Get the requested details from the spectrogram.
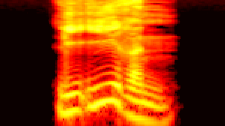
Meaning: to ally, to associate, to establish a romantic relationship, to marry
- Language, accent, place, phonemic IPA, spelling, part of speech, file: German, Germany, Berlin, /liˈiːʁən/, liieren, verb, De-liieren.ogg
